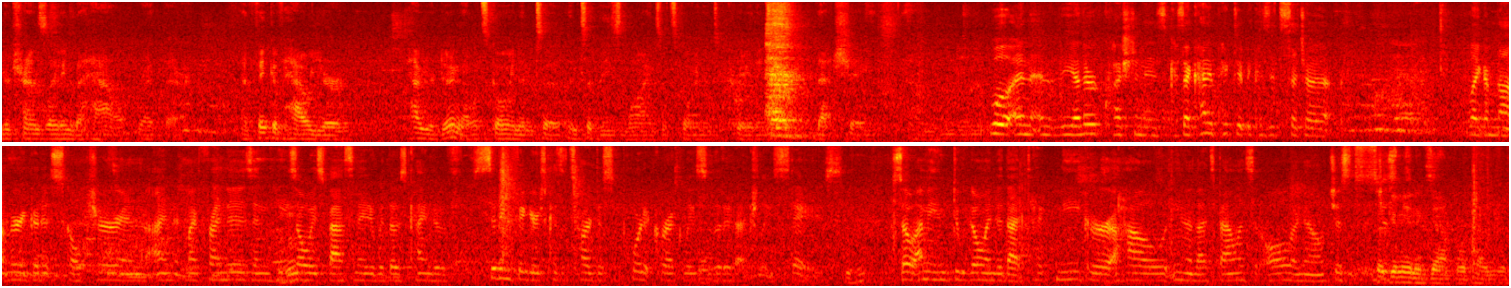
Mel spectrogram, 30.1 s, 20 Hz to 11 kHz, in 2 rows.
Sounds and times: teacher speaking to a student 0:17.8 - 0:18.2
teacher speaking to a student 0:21.9 - 0:22.4

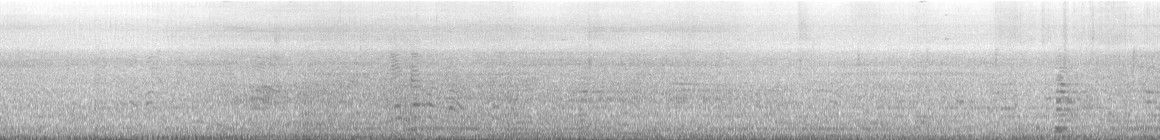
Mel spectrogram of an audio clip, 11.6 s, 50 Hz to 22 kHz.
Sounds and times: Walking in the traditional market 0:00.0 - 0:11.6

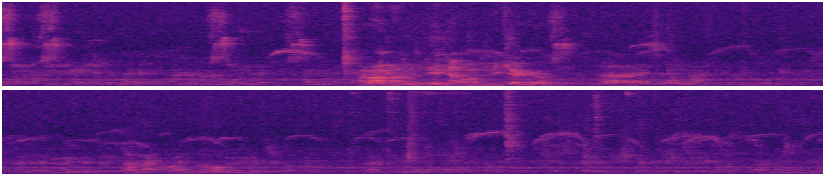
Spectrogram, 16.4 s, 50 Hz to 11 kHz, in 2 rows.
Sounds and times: talk 0:00.0 - 0:16.4

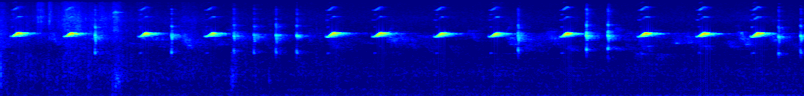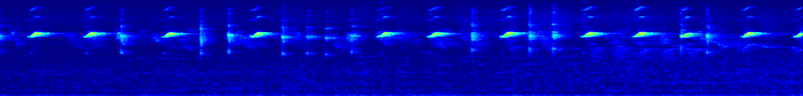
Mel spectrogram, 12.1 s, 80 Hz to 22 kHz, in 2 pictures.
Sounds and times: walking around 0:00.0 - 0:02.0

